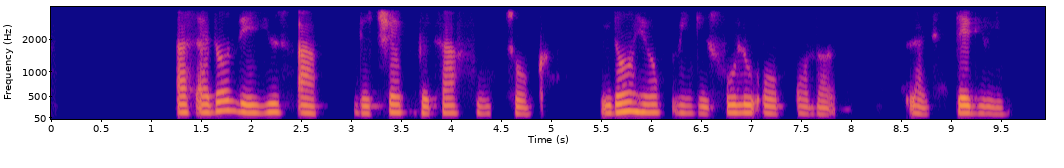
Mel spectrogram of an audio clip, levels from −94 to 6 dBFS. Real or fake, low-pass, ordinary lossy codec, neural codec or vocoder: fake; 3.6 kHz; none; autoencoder, 48 kHz, 32 numbers a frame, DAC-VAE, trained on Japanese speech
